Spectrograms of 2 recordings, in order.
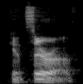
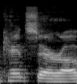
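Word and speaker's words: Kantserov: the three syllable name this is a little broadcast trick when they have three syllables in their name it's a Russian name it's that middle syllable that gets the accent okay who's netzov can't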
